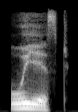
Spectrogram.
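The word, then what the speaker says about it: west: ওয়েস্ট নাকি ওয়াস্ট? কোনটা? ওয়েস্ট। কারণ এর ঠিক পরে দেখো আই আছে, তার মানে ডব্লু এর জন্য ওয়ে হবে। এবার আইটাকে কি করব? সাইলেন্ট, উচ্চারণ করার দরকার নেই। এসটি, এসটি হচ্ছে কনসোনেন্ট ব্লেন্ডিং ওয়ার্ড, এর জন্য হয় দন্ত সয়ে টো। তাহলে পুরোটা কি দাঁড়ালো? ওয়েস্ট।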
